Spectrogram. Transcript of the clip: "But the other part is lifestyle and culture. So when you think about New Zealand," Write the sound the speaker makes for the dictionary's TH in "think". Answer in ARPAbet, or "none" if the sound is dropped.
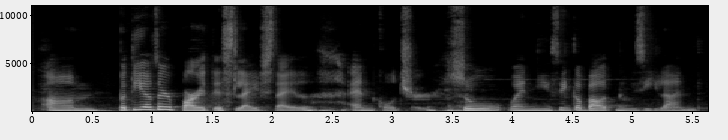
TH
